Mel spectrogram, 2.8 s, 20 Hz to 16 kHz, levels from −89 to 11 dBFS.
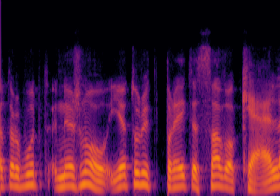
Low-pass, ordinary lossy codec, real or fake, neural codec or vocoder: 7.2 kHz; Opus, 24 kbps; fake; codec, 16 kHz, 1 kbps, X-Codec, HuBERT features, trained on LibriSpeech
